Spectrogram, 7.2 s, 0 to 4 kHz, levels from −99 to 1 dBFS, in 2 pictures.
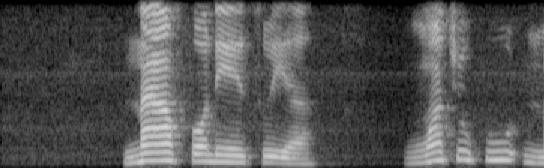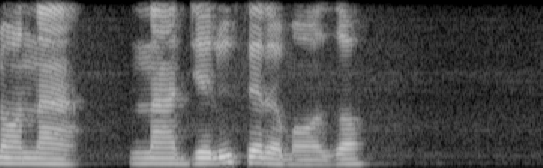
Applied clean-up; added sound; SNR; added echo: none; none; none; none.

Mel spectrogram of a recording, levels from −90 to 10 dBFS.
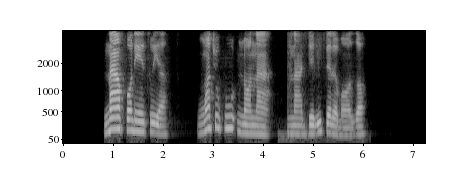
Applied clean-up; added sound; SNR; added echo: neural mask model DeepFilterNet 3.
